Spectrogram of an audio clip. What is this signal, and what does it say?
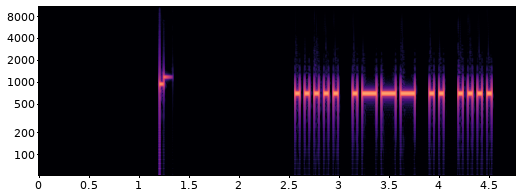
Morse code, heard as a keyed tone, about 25 wpm, 700 Hz. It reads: 5JIH
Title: Four Challenging Letter-Number Combinations 25wpm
